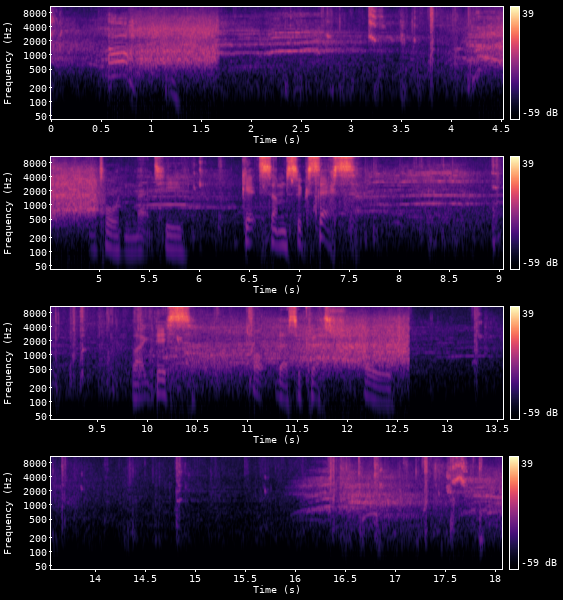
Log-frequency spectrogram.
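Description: Shoes squeak sharply on a court floor.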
